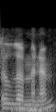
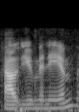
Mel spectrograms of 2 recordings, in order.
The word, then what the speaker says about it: aluminium: go to the periodic table that means it's aluminum or aluminium as the British say so that means it has 13 electrons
